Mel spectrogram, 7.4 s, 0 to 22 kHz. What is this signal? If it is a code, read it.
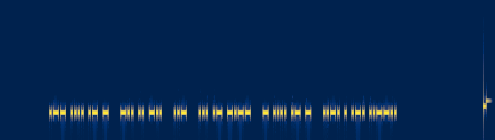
Morse code, heard as a keyed tone, about 41 wpm, 700 Hz. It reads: WHAT DID U SAY THAT FER?
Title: Sentences from Top 200 Words and Abbreviations 45wpm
